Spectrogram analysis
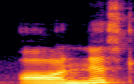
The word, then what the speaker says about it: honest: पहले भी आ गया ये ऑनेस्ट पढ़ेंगे एच साइलेंट है पर सन पर्सन फिर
